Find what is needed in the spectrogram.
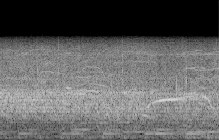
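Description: A rock band vamping a low repeating riff under loud arena crowd noise, with a fan's high whoop about three seconds in.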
